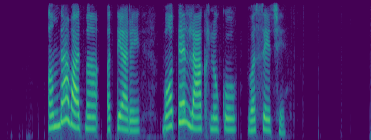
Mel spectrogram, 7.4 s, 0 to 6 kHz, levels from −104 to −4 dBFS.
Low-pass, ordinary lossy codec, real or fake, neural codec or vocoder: 5.4 kHz; none; fake; codec, 16 kHz in and 24 kHz out, 2.2 kbps, FireRedTTS-2 codec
